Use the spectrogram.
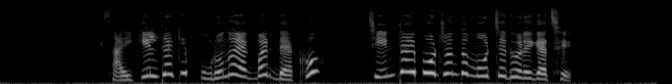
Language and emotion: Bengali, disgusted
